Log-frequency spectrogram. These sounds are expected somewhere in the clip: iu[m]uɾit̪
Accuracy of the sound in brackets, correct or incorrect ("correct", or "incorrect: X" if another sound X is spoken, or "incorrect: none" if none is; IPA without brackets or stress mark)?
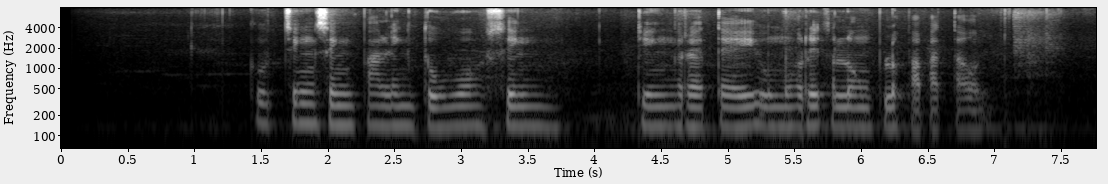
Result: correct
